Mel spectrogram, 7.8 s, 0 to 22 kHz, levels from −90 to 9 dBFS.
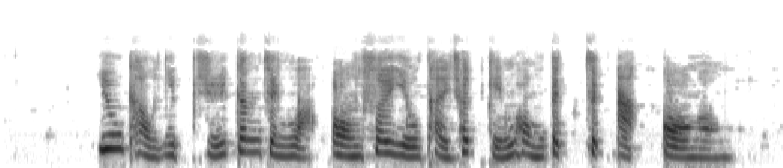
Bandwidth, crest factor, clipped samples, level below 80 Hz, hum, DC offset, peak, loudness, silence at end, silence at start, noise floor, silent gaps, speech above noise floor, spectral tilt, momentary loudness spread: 7.4 kHz; 16 dB; under 0.1%; -62 dBFS; none; under 0.1%; -2 dBFS; -18 LUFS; 0.55 s; 1 s; -72 dBFS; none; 53 dB; -5 dB/octave; 11 LU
